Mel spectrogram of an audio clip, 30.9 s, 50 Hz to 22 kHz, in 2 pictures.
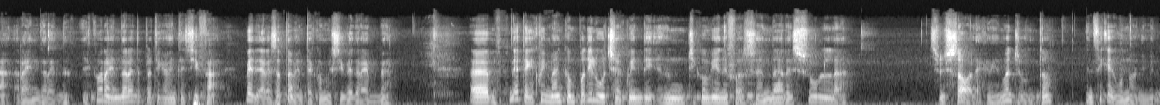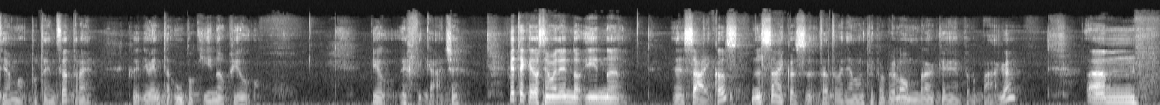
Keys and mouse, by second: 0.6-2.0 drag, 9.7-16.3 drag, 16.4 middle click, 18.1-19.3 middle drag, 20.4 middle click, 27.1-28.9 drag.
